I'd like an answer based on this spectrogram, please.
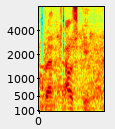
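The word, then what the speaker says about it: Bratkowski: And I went to the locker room one day and said, "How do you pronounce your name?" He said, "Brattowski."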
